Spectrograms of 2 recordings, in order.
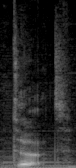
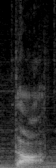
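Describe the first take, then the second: First: The vowel is a relaxed 'er' sound. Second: The vowel is an open 'o' sound. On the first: The speaker calls it right. "The correct pronunciation is dirt" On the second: The speaker calls it wrong. "how do some people pronounce this?"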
